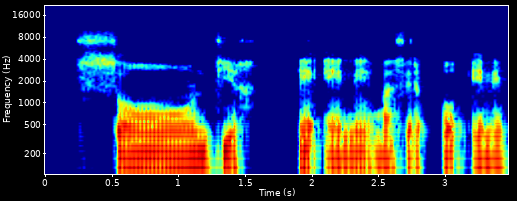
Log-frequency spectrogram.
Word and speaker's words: sentir: O sea, aquí, digamos, aquí EN, hay EN en sentir, pero vamos a pronunciar siempre como ON, sentir.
